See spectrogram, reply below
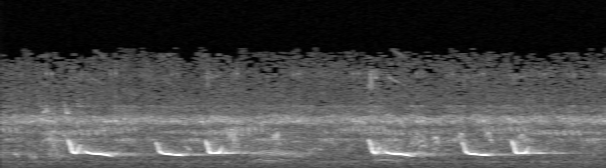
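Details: An African Emerald Cuckoo in southern Africa, calling from high in the canopy or an open song post to advertise presence or attract a mate, gives two clear whistled phrases of three slurred, slightly falling notes, against a steady hiss of insects.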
